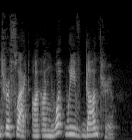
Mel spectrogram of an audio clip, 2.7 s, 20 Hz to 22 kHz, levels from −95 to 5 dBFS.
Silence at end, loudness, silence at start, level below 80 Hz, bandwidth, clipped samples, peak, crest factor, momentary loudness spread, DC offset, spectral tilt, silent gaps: 0.35 s; -29 LUFS; 0 s; -78 dBFS; 14.5 kHz; under 0.1%; -10 dBFS; 20 dB; 10 LU; under 0.1%; -7 dB/octave; none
